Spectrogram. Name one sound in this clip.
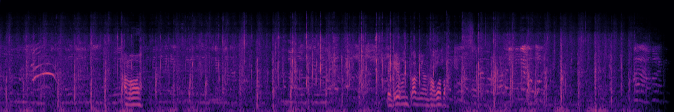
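Running footsteps crunch on gravel at a steady pace.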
